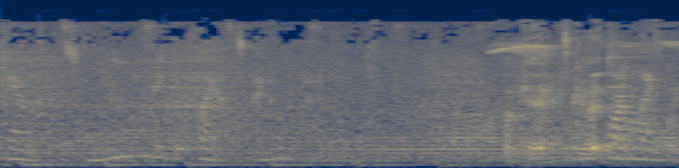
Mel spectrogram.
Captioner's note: whispers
